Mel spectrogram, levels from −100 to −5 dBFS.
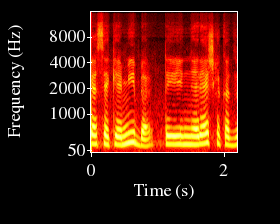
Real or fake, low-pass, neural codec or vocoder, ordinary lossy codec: fake; 14.4 kHz; autoencoder, 48 kHz, 128 numbers a frame, DAC-VAE, trained on Japanese speech; Opus, 32 kbps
